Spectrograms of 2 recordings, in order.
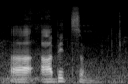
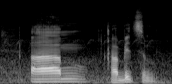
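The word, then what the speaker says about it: Arbeitsam: I was told how to pronounce this, it's a German word, Arbitsam. Arbitsam.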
